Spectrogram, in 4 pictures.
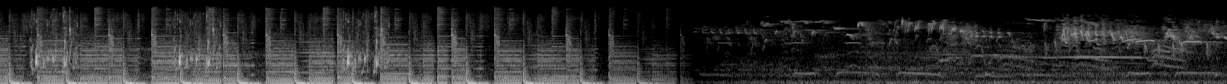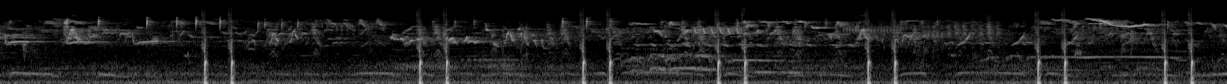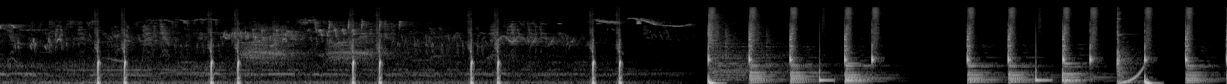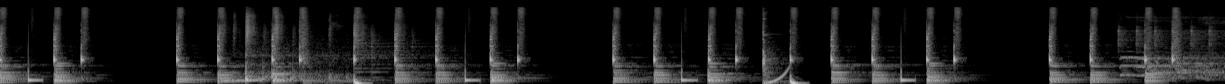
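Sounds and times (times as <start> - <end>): birds chirping: 0.0 - 2.8, 6.8 - 31.6.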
